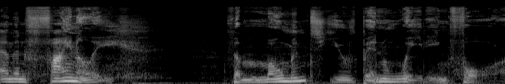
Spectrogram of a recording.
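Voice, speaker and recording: Using a put-on character voice, a man speaks at a fairly slow pace with lively intonation and medium pitch. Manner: dramatic.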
